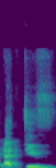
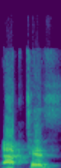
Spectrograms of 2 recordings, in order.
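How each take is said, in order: First: The ending has a long 'eev' sound. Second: The ending has a short 'iv' sound. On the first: The speaker calls it wrong. "people say active" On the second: The speaker calls it right. "it is Ev"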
